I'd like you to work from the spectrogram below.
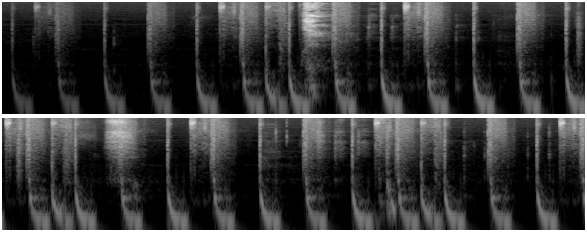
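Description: Rock music plays during a music quiz, driven by punchy, regular staccato hits with heavy low drums and bright cymbal bursts that pulse steadily throughout.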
